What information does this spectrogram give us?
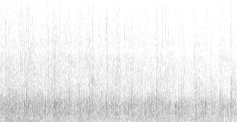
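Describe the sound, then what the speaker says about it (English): Audience applause for panelists at the close of a leadership conference session, a dense, steady clatter of many hands clapping evenly for about three seconds with no voices above it. "let's give a round of applause to our panelists."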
